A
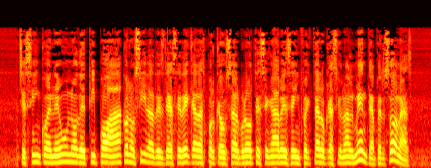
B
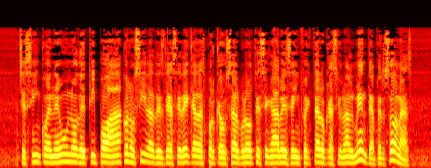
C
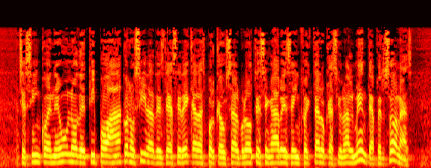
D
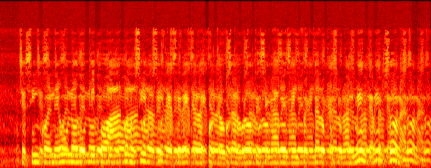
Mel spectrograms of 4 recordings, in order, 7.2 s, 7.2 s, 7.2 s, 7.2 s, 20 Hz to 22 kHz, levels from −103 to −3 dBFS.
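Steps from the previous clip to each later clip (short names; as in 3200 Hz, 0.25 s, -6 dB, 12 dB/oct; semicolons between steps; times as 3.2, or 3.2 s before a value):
nothing audible
reverb removal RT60 0.58 s; notches 60/120/180/240/300 Hz; limiter -13.5 dBFS, peak gain reduction 5 dB
ripple EQ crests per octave 0.84, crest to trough 14 dB; bit-crush 8-bit; feedback echo 0.289 s, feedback 49%, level -5 dB; gain -3 dB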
